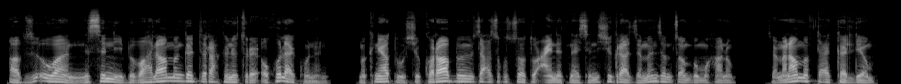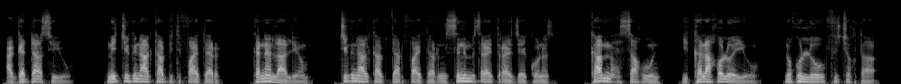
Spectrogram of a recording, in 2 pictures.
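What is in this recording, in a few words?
Tigrinya, male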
